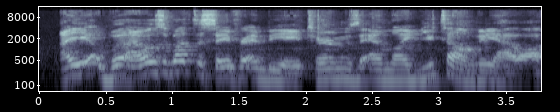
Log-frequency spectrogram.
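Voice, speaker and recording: Noticeable background noise sits behind a man speaking at a very fast pace. His pitch is fairly high. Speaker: podcast co-host. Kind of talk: casual chat. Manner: animated.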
